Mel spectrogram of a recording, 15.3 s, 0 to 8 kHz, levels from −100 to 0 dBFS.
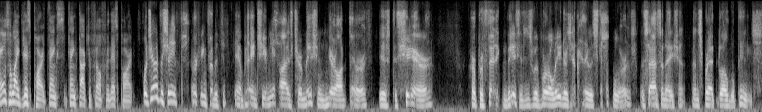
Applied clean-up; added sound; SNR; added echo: neural diffusion model UNIVERSE++.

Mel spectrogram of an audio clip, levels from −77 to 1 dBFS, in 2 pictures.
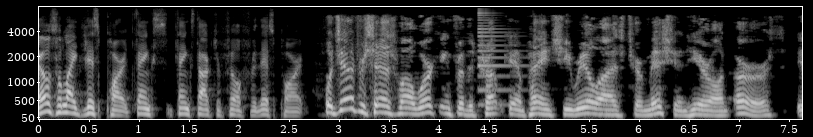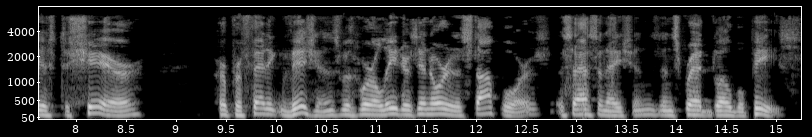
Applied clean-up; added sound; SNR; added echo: classical method Wiener filter.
